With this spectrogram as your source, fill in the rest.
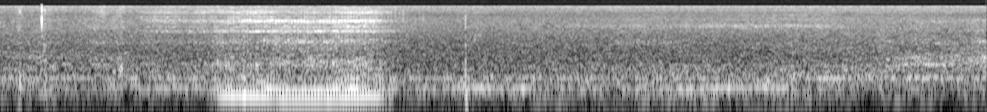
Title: Guess who is snoring?!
